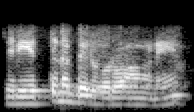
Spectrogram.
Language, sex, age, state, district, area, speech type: Tamil, male, 18-30, Tamil Nadu, Sivaganga, rural, conversation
